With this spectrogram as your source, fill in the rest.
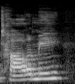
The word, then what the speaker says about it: Ptolemy: Yeah, the P is not sounded, it's silent. And the silent P on Ptolemy, and psychic, and pterodactyl again. And psoriasis.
